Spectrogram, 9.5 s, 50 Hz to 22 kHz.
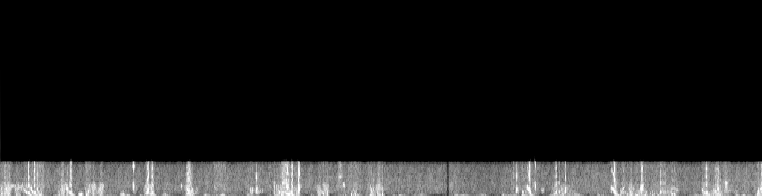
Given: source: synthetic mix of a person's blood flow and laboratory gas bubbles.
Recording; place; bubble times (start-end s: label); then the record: Doppler ultrasound of blood flow; precordium
0.00-0.55 s: bubbles
0.71-0.96 s: bubbles
1.05-1.31 s: bubbles
1.64-1.72 s: bubbles
1.79-1.98 s: bubbles
2.24-2.49 s: bubbles
2.66-2.83 s: bubbles
3.11-3.29 s: bubbles
3.40-3.79 s: bubbles
3.95-4.13 s: bubbles
4.21-4.33 s: bubbles
4.35-4.52 s: bubbles
4.59-4.83 s: bubbles
6.42-6.73 s: bubbles
6.76-6.81 s: bubbles
6.89-7.21 s: bubbles
7.61-8.49 s: bubbles
8.76-9.15 s: bubbles
9.44-9.54 s: bubbles
From the record:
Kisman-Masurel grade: 333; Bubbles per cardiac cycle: rolling drumbeat, 9 or more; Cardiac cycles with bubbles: 50 to 99%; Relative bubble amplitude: loud (0.450 to 0.775); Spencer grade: 3 (all of the cardiac periods contain showers or single bubble signals, but not dominating or overriding the cardiac motion signals); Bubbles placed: only in the low amplitude regions of the cardiac cycle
